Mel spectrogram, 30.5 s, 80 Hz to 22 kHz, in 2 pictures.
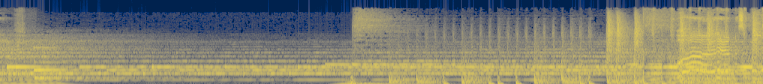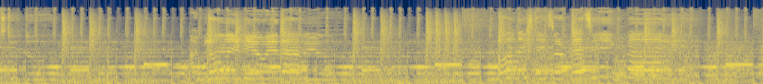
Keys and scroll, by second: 18.1 ctrl+t.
